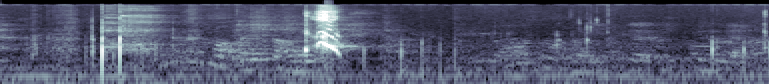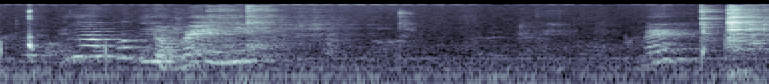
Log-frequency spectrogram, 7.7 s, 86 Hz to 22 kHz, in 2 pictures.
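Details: Hiccups in an infant almost 2 weeks old: a single sharp, hiccup-like squeak over quiet room noise and soft speech.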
